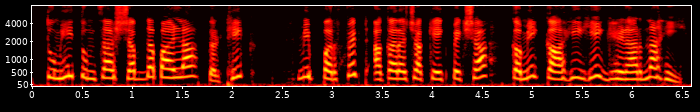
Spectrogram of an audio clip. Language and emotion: Marathi, angry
